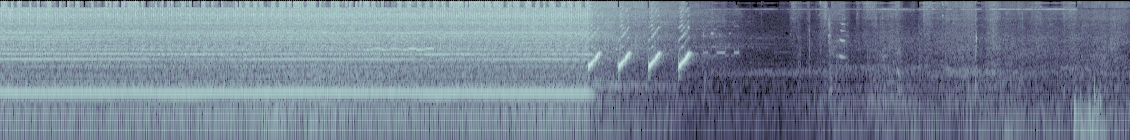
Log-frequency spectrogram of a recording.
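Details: Toyota Auris idling, steady mid-pitched electrical hum from the alternator area under the hood; not metallic like a bearing, belt ruled out; finding: alternator whine from failed diode bridge.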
